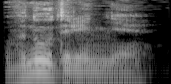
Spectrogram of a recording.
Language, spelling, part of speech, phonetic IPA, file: Russian, внутренне, adverb, [ˈvnutrʲɪnʲ(ː)e], Ru-внутренне.ogg
- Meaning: 1. internally, intrinsically 2. inwardly 3. domestically (as opposed to foreign)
